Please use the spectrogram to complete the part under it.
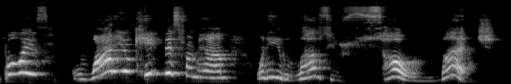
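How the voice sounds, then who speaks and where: A woman voicing a spirited, sassy, warm-hearted female housekeeper in a storybook, direct and teasing. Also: very high voice, wildly swooping pitch, slow, voice pushed up, full character voice, rough recording. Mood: coaxing.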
